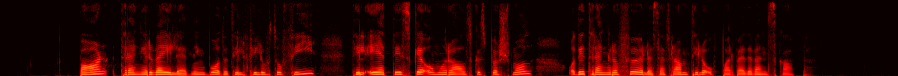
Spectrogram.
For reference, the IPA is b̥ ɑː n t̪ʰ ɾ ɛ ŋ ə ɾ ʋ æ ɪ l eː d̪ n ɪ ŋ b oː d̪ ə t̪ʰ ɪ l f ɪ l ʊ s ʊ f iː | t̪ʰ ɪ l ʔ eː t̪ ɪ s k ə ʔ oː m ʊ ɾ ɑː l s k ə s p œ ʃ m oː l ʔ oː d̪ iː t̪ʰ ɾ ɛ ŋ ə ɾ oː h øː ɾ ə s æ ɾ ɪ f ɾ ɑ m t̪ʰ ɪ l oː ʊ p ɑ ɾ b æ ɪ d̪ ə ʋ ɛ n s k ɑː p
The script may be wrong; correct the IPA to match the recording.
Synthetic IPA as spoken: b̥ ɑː ɳ t̪ʰ ɾ ɛ ŋ ə ɾ ʋ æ ɪ l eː d̪ n ɪ ŋ b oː d̪ ə t̪ʰ ɪ l f ɪ l ʊ s ʊ f iː | t̪ʰ ɪ l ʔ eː t̪ ɪ s k ə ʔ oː m ʊ ɾ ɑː l s k ə s p œ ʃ m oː l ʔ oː d̪ iː t̪ʰ ɾ ɛ ŋ ə ɾ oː f øː l ə s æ ɪ f ɾ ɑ m t̪ʰ ɪ l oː ʊ p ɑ ɾ b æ ɪ d̪ ə ʋ ɛ n s k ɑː p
